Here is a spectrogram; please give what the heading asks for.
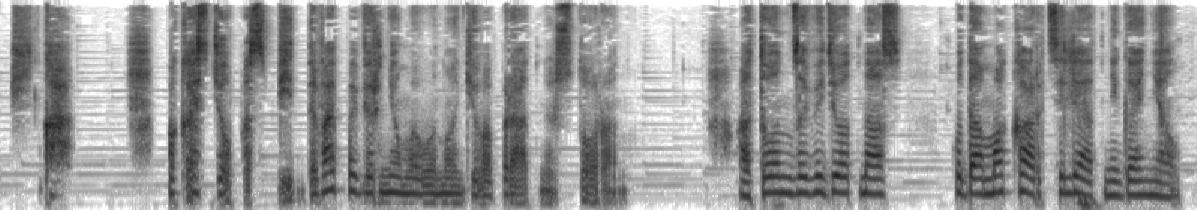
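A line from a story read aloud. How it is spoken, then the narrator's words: Whispered. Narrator (Russian): Лёля шепотом сказала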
